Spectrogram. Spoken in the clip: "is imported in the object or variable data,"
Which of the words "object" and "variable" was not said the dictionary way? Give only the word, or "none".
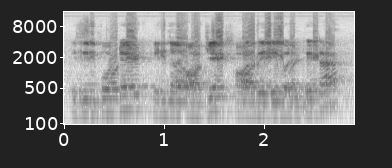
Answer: variable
